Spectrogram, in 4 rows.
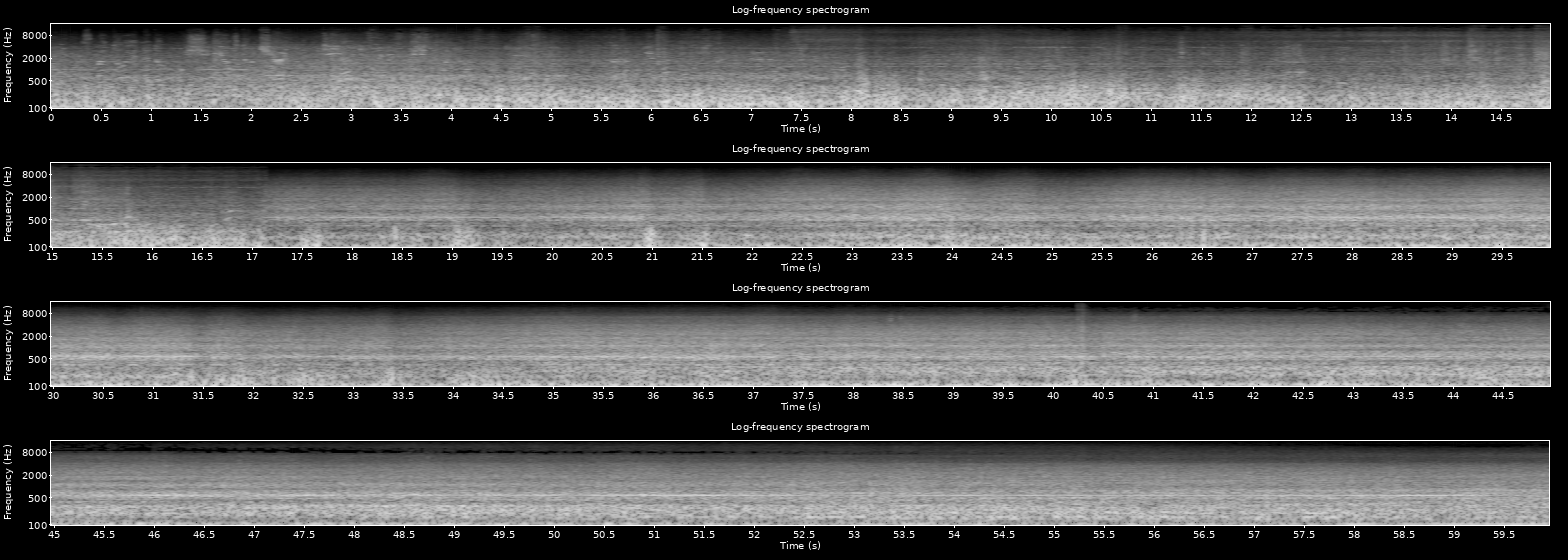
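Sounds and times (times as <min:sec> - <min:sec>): train rumbling on rails: 0:00.0 - 0:59.9
thin whine: 0:12.8 - 0:59.9.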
